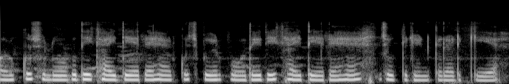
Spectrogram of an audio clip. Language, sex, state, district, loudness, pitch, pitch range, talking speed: Hindi, female, Maharashtra, Mumbai Suburban, -16 LUFS, 215 Hz, 210-225 Hz, 235 wpm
